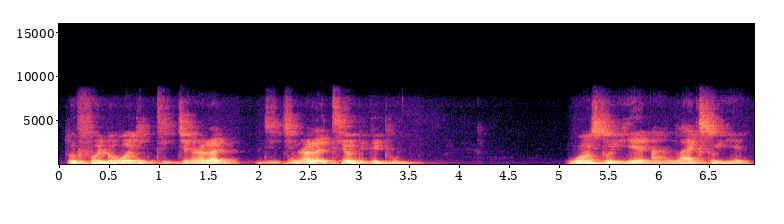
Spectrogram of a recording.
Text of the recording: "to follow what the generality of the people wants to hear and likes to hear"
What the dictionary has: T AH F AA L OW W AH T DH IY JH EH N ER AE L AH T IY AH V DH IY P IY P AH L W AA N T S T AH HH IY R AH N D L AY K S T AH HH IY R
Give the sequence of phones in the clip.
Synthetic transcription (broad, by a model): T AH F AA L OW W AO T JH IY JH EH N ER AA L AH T IY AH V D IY P IY P AH L W AA N T S T AH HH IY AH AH N L AY K S T AH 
